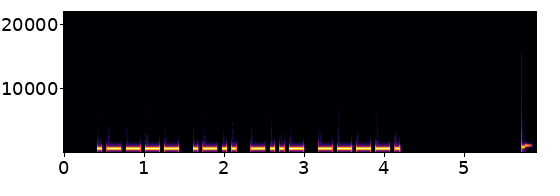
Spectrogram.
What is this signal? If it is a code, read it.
Morse code, heard as a keyed tone, about 20 wpm, 700 Hz. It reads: 1LX9
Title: Four Letter-Number Combinations - 20wpm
